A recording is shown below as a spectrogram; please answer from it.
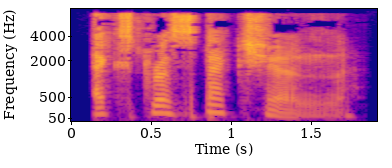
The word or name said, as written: extrospection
